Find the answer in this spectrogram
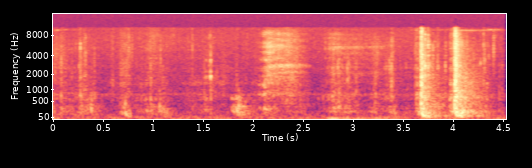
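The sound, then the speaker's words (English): A stuck door is yanked and rattled as people try to open it, with scattered clunks and scraping building to two loud, sharp thuds near the end. No one is talking. “Let me get that door for you here. can't be this stuck.”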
